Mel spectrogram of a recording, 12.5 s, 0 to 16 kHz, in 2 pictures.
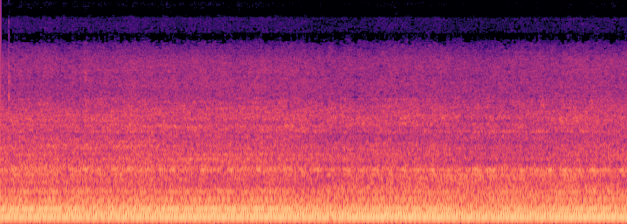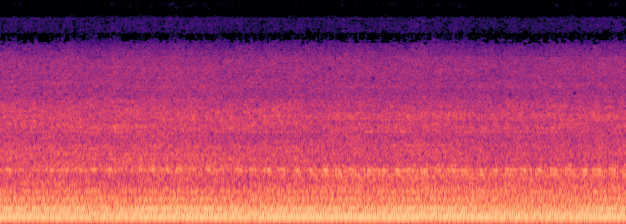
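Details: C6 Corvette, built LS3 with big turbo (about 88), air-to-water intercooler, manual, restarted on Holley EFI after a quick tune (about 1% closed-loop correction at idle, AFR on target): smooth, even low idle rumble, no knocks or misses; healthy.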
